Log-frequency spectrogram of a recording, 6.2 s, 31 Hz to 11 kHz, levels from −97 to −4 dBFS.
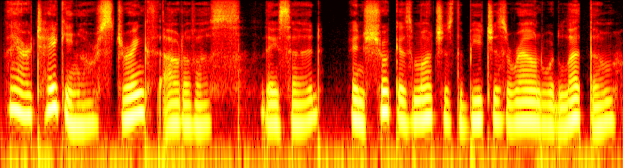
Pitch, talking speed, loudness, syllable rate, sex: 165 Hz, 200 wpm, -19 LUFS, 4.5 syllables/s, female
